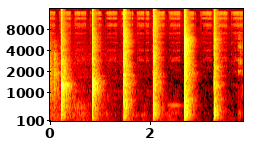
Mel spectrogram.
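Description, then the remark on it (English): Slow, deliberate clapping by Falcone: six sharp, crisp claps spaced evenly about half a second apart, each ringing briefly before the next, with no voices. “Clapping.”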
